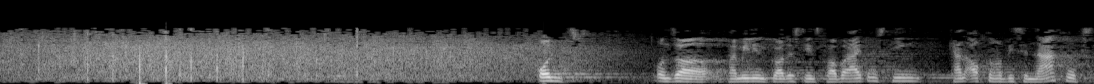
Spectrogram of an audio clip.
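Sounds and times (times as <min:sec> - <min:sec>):
audience applauding: 0:00.0 - 0:05.7
speech: 0:05.4 - 0:05.9, 0:06.6 - 0:10.9.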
